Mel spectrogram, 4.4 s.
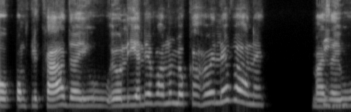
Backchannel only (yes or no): yes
